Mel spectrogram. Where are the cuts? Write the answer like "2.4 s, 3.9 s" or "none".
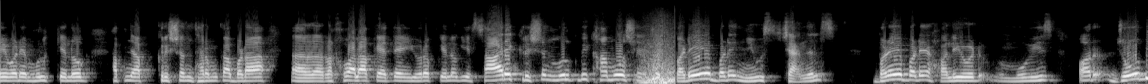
6.5 s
